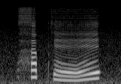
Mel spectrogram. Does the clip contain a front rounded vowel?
no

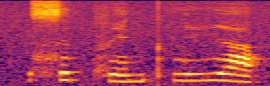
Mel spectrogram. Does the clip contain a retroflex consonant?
no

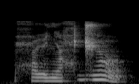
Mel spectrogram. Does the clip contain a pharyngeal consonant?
yes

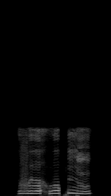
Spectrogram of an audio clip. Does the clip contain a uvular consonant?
no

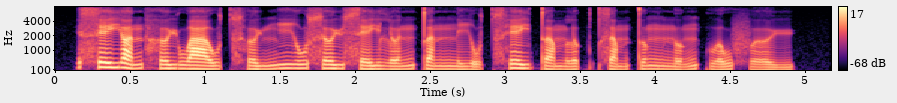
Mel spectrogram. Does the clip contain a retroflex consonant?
no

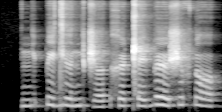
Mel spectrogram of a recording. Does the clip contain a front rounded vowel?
yes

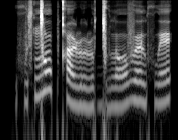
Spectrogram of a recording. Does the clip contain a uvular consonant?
yes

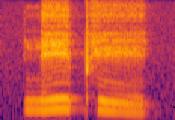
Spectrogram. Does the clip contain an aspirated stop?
yes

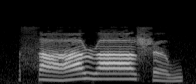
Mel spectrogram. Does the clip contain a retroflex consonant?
yes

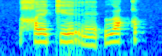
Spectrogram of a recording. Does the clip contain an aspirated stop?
no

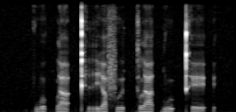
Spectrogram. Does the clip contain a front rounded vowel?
no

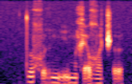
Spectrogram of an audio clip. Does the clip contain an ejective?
yes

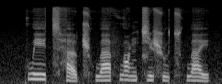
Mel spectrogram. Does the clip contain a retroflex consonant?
yes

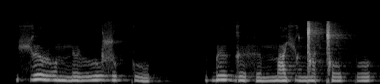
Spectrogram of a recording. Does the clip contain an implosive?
yes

